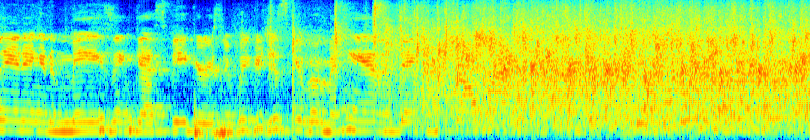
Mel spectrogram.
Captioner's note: clapping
